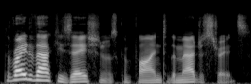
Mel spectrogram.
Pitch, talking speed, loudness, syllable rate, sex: 125 Hz, 215 wpm, -19 LUFS, 6.9 syllables/s, male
